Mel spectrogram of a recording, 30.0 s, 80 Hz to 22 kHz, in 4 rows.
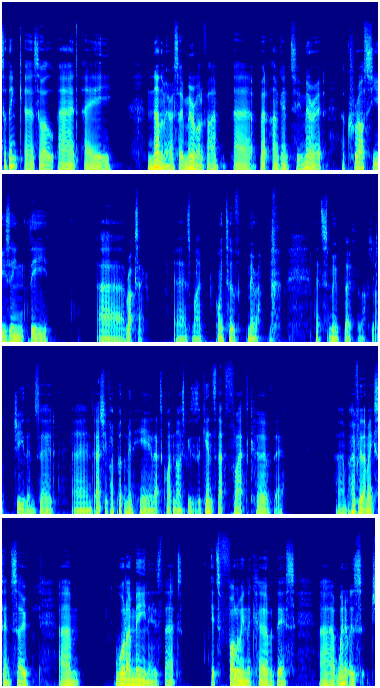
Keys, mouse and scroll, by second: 3.1-6.1 drag, 7.9 click, 10.8-11.4 middle drag, 11.4 scroll down 3, 11.9-13.6 middle drag, 13.6 click, 14.9 g, 16.4-18.6 middle drag, 18.6 r, 23.1-23.8 middle drag, 23.8 scroll up 2, 24.7 scroll up 3, 24.7-25.9 shift+middle drag, 25.9 r, 26.9-29.6 middle drag, 29.6 g.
